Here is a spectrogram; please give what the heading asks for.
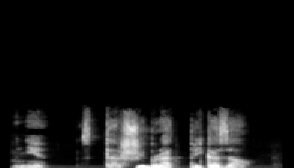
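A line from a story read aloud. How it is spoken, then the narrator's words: Merchant's barely audible whisper. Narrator (Russian): еле слышно прошептал купец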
